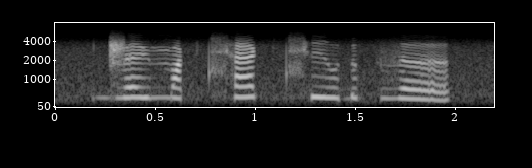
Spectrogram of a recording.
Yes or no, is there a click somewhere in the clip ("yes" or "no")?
no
